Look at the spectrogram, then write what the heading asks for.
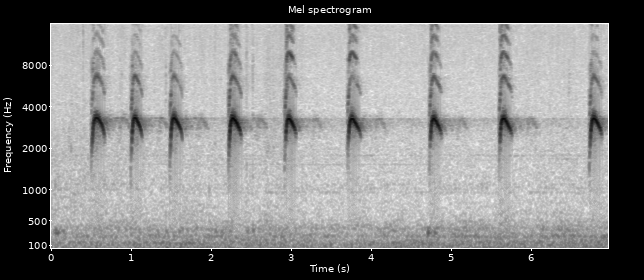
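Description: A marmot gives loud, sharp whistles, each a brief piercing note repeated at uneven intervals of about a second.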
